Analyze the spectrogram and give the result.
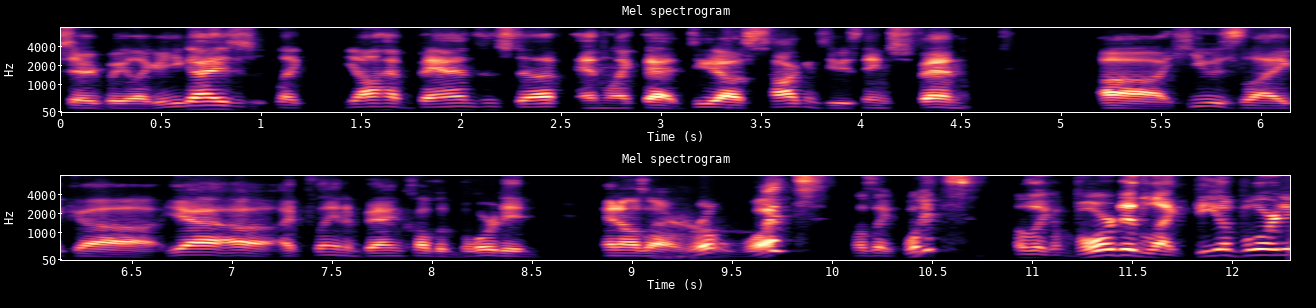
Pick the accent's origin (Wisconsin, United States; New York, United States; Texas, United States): Texas, United States; Rio Grande Valley; I'm from Rio Grande Valley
